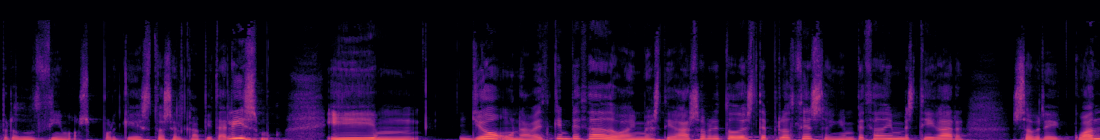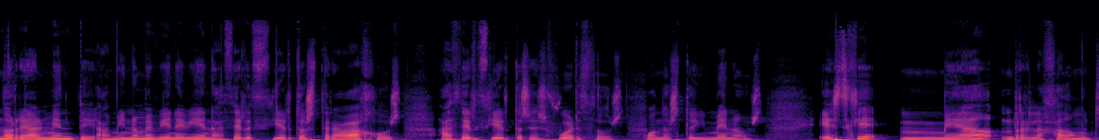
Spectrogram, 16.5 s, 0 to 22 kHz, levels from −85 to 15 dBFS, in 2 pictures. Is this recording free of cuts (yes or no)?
no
